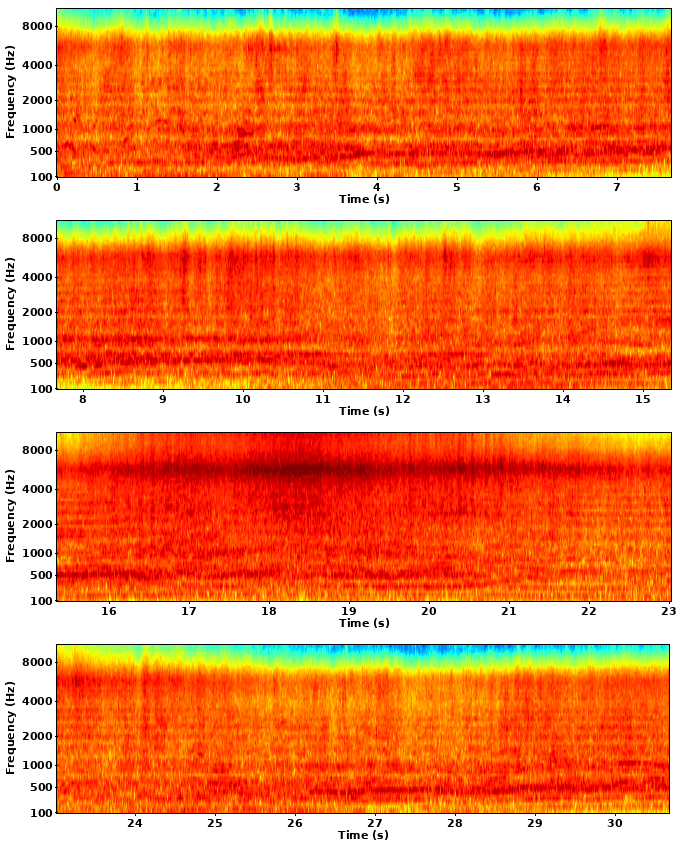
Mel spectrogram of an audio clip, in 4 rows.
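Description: Field of USAC sprint cars racing at full throttle, their 410-cubic-inch methanol V8 engines wavering in pitch as they lap. The sound grows louder and brighter from about 15 s in and eases off again after about 21 s, as the cars come nearest.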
